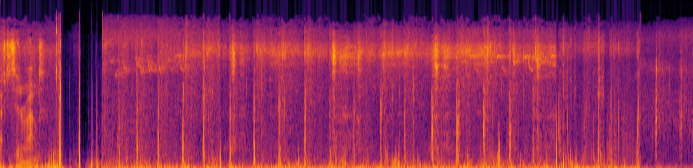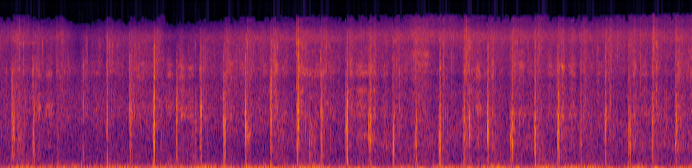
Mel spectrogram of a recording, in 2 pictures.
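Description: A man speaks breathlessly, close to the microphone.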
